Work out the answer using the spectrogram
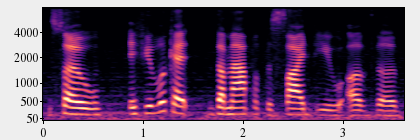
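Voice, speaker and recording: A man serves as game master for a tabletop roleplaying game, narrating in a chatty, explanatory way. His voice is fairly high, a bit bright, and unhurried. The recording is rough, with background music playing beneath him.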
